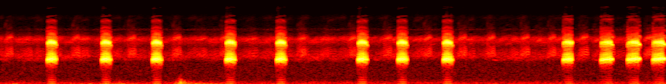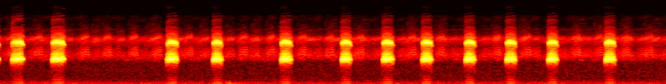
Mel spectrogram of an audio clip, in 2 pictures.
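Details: Numagaeru (Fejervarya kawamurai) in Itoshima's Kamo River paddies, Fukuoka, Japan, giving a long run of sharp croaks, speeding into rapid bursts then settling into a steady beat, backed by a dense chorus of frogs.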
